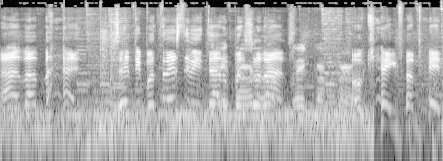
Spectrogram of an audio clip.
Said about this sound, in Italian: In più c'è il rumore del furgone.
